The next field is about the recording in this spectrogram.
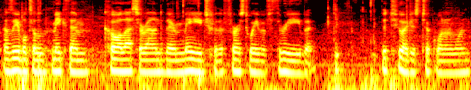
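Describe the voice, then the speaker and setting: Casting note: laid-back man, mid-pitched, rambling gamer talk full of fillers, home desk mic. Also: monotone, normal speed, a little mellow. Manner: rambling, filler-heavy, self-deprecating. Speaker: game streamer narrating for blind viewers. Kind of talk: casual gameplay chat and description.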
